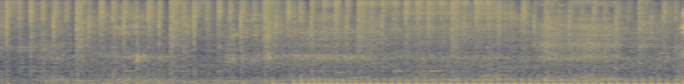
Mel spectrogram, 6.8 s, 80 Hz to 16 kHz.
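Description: A Triumph Speed 400 single-cylinder motorcycle idles with a low steady rumble, then settles into a rapid, evenly pulsing thump of the single cylinder, loud and close.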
